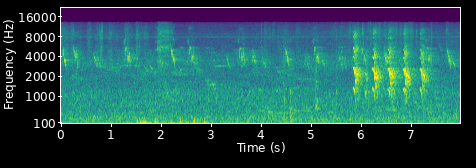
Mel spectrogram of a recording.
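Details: Bush dogs at Madrid Zoo, playing chase, give high, thin squeaks in quick chirping bursts, strongest near the end.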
